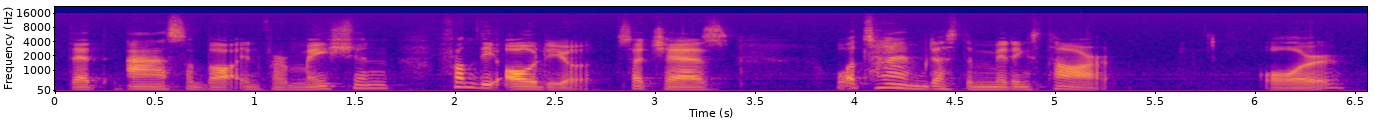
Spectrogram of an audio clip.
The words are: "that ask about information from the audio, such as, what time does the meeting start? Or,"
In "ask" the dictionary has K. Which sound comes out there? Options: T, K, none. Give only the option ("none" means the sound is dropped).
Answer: none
